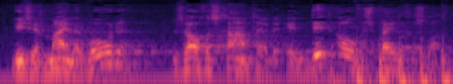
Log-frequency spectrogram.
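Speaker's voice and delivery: ordinary delivery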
